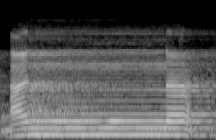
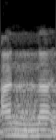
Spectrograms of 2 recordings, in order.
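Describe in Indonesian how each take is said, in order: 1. Huruf n ditahan dengan dengung hidung. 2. Huruf n diucapkan biasa, tanpa dengung hidung. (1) "tapi anna, anna digunakan dulu kayak idgham bigunnah" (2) "Jangan diizharkan anna, jangan begitu"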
